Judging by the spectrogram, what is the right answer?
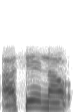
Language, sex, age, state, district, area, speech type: Odia, male, 45-60, Odisha, Nuapada, urban, conversation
